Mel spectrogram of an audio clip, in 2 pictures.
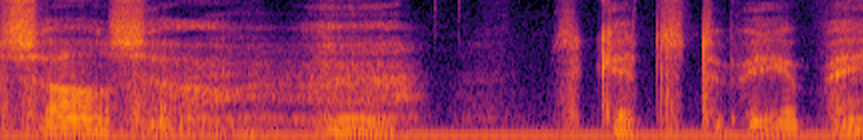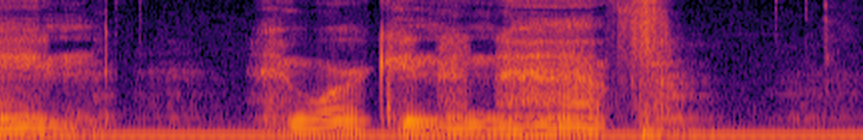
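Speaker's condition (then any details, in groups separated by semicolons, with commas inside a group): ALS; abnormally slow voice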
